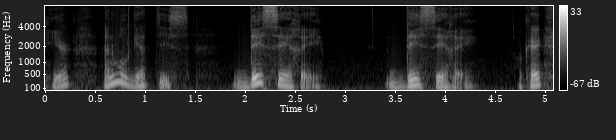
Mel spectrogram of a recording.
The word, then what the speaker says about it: desserrer: and we'll get this desserrer, desserrer. Okay, so we've got this double S, so it will open the sound of the here. That's the reason why I pronounce it like E.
